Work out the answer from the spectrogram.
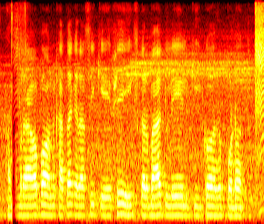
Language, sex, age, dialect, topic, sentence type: Maithili, male, 18-24, Southern/Standard, banking, question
